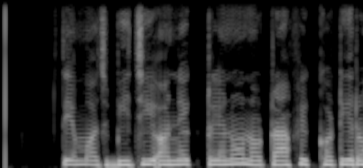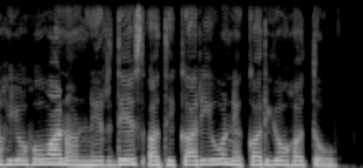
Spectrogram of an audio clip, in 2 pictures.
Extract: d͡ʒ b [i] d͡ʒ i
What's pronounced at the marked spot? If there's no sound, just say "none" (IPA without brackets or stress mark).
i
